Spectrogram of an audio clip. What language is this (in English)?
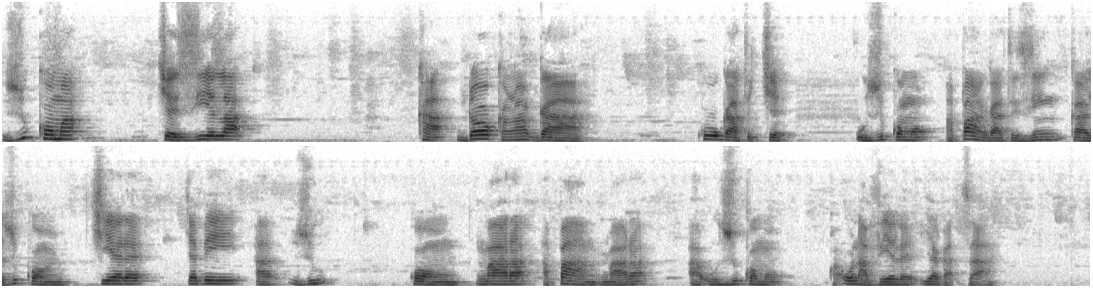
Southern Dagaare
